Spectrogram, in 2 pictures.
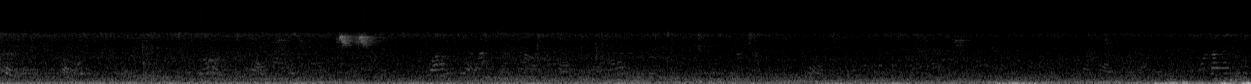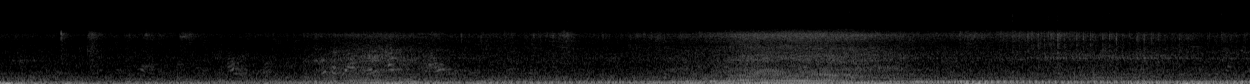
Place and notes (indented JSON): {
  "title": "通梁古榕, Baisha Township - Below the ancient banyan",
  "date": "2014-10-22 16:32:00",
  "description": "In front of the temple, Below the ancient banyan, Wind, Traffic Sound",
  "latitude": "23.66",
  "longitude": "119.56",
  "altitude": "11",
  "timezone": "Asia/Taipei"
}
